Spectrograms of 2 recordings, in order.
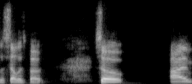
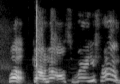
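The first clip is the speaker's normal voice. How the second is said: high, delighted cheer; light up at a fellow fan; squeaky high-pitched surprised hello; excited greeting; 4 dB quieter than usual. Retold or imitated. Greeting the stranger in FSU shirt.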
